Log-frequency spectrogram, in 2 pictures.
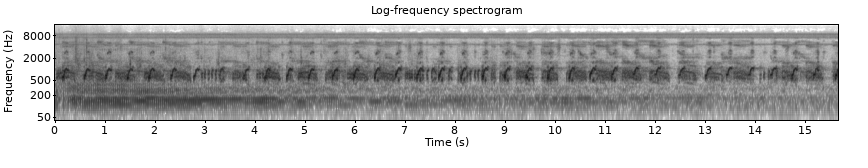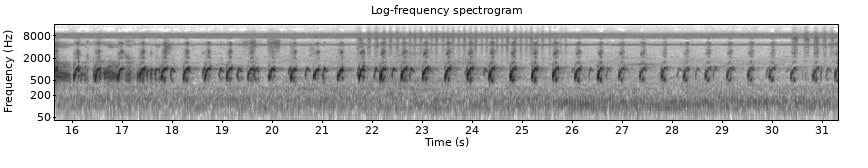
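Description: White-breasted waterhen calls played from a bird-trapping lure speaker: a monotonous series of notes repeated about three times a second, with a steady high-pitched tone behind it.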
